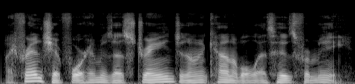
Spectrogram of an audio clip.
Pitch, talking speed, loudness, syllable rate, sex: 95 Hz, 220 wpm, -18 LUFS, 5.5 syllables/s, male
